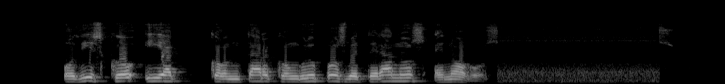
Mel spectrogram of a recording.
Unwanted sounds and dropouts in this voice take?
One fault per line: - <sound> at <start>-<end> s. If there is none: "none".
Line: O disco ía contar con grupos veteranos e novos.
none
